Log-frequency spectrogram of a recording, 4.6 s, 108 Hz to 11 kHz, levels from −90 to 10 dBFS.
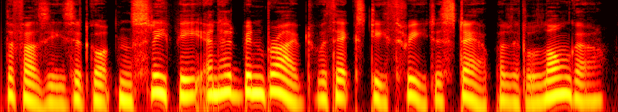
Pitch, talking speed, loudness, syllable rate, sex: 185 Hz, 235 wpm, -18 LUFS, 5.5 syllables/s, female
